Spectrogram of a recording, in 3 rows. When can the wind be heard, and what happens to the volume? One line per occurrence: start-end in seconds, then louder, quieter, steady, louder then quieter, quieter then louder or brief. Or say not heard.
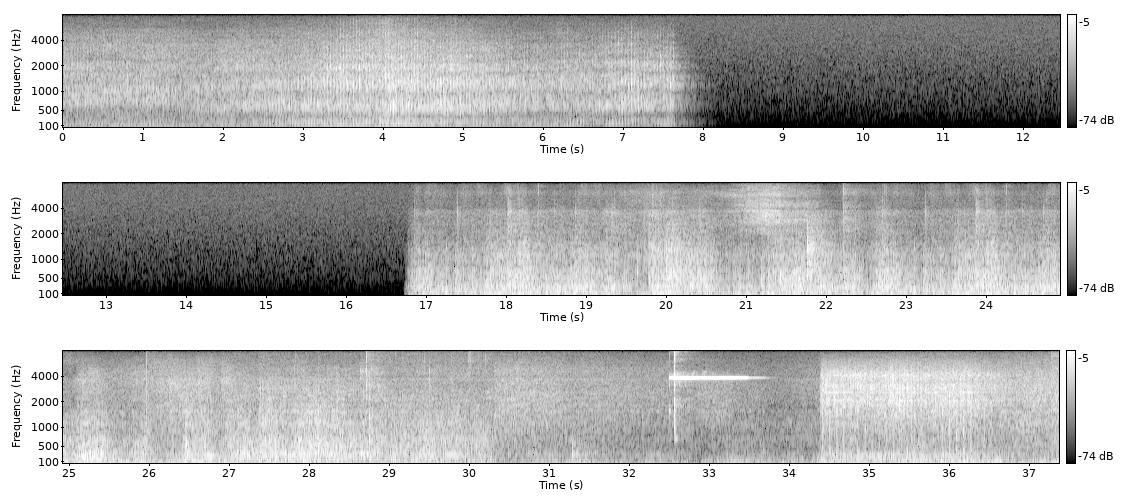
16.8-37.3 quieter.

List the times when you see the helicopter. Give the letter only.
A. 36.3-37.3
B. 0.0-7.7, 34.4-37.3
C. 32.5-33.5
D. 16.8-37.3
B.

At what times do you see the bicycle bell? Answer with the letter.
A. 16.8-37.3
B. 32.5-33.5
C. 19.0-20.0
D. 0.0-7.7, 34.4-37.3
B.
